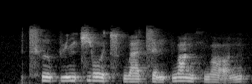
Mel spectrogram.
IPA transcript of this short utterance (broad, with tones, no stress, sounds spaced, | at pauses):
t͡sʰ ɹ̩˥˩ p y˥ n t͡ɕ j o˥˩ ʊ̯ t͡sʰ w ä˧˥ t͡s ə̰˨˩ n p w ɑ˥˩ ŋ x w ɑ̰˨˩˦ ŋ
